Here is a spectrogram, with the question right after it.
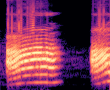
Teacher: ह स्वर है इसमें बोलने में कम टाइम लग रहा हैन आ आ बोलने में हमको डबल टाइम लग रहा है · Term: दीर्घ स्वर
